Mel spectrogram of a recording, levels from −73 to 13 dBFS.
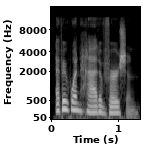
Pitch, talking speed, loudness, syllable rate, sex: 175 Hz, 180 wpm, -16 LUFS, 6.6 syllables/s, female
